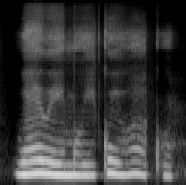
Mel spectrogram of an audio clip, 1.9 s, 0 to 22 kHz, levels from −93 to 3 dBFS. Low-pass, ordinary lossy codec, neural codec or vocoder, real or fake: 19.8 kHz; none; autoencoder, 48 kHz, 32 numbers a frame, DAC-VAE, trained on Japanese speech; fake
